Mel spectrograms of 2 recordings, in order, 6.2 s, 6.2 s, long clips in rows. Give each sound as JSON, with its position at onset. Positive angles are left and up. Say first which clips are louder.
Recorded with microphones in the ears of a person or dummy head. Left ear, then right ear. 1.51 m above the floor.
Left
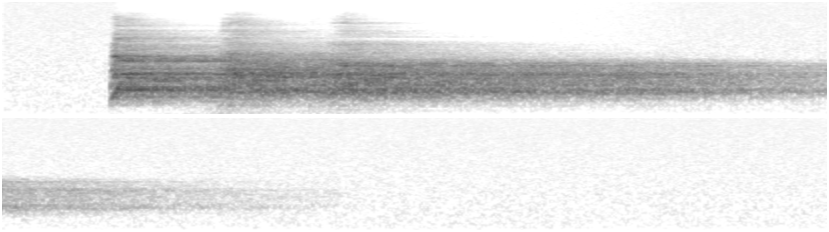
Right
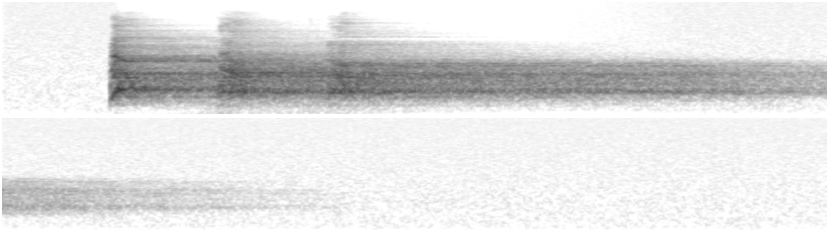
{"t": 0.4, "sound": "a dog barking", "louder": "right 4 dB", "side_deg": -20, "distance_m": 1.1}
